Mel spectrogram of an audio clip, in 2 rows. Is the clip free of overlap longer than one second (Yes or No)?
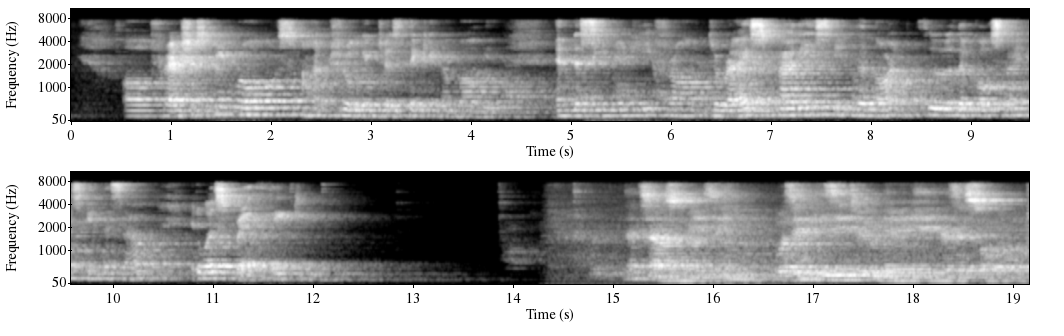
Yes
